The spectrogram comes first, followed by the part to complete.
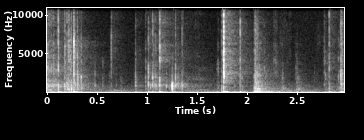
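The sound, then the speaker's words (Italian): A soft plastic bottle being squeezed and crumpled, giving off a close, irregular run of crackling crinkles and sharp snaps over about three seconds, with no voices. “Mi diceva la, la, la, la bottiglia è molliccia, va benissimo. E ti ritrovi con una cristianità molliccia. Cerchi di prendere, ma si accartoccia.”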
